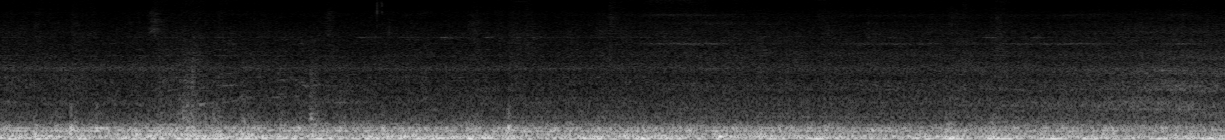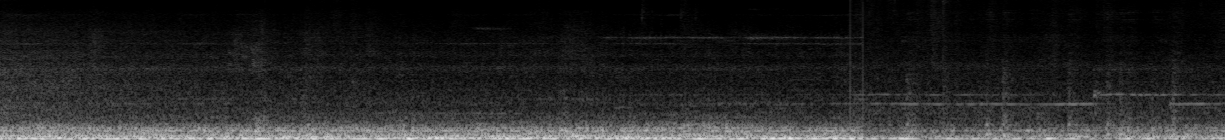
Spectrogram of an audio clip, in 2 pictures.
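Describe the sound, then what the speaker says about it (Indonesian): Pasundan economy passenger train leaving Wates station, heard from on board: a steady, loud low rumble of wheels and carriage running continuously throughout, easing slightly near the end, with no voices. "Kereta api Pasundan baru saja meninggalkan stasiun Wates"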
